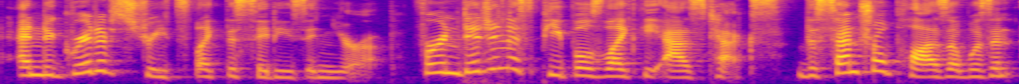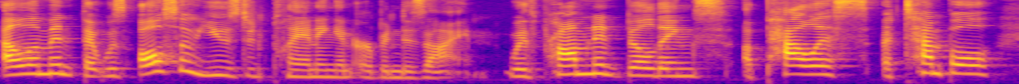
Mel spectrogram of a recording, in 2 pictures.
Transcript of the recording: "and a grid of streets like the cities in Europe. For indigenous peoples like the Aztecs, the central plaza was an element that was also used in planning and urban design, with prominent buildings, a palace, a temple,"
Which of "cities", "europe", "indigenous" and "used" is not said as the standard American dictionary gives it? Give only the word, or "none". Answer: none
